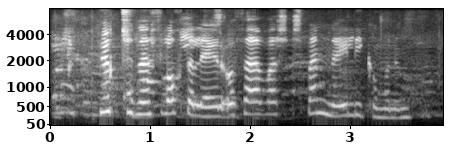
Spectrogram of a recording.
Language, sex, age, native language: Icelandic, female, 11, Icelandic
